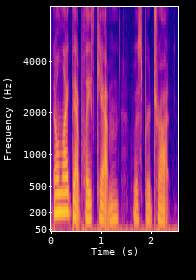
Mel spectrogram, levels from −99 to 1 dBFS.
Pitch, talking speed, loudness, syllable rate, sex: 150 Hz, 165 wpm, -21 LUFS, 5.1 syllables/s, female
